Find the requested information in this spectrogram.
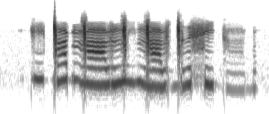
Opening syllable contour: high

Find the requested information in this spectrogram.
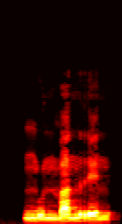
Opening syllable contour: low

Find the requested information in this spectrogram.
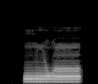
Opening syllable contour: high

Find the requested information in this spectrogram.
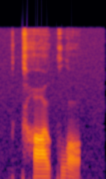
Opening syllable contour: high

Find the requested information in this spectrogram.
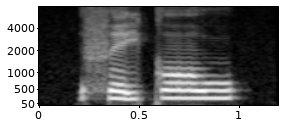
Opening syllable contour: low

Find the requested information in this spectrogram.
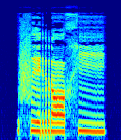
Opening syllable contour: low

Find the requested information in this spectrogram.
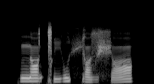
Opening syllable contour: high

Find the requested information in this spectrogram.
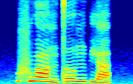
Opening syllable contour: falling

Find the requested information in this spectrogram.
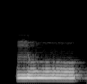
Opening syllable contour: high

